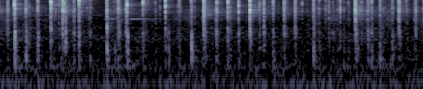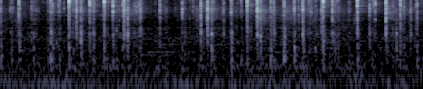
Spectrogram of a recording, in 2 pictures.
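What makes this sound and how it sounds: Long painted nails on both hands type rapidly on the black plastic keys of a silver aluminum MacBook Pro keyboard. The result is a fast, uneven stream of crisp, bright clicks and taps with almost no low end, each dying away almost instantly.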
